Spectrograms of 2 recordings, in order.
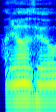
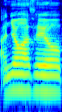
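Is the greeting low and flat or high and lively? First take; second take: low flat; high lively. First: It is said in a low, flat tone. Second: It is said in a higher, cheerful tone.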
